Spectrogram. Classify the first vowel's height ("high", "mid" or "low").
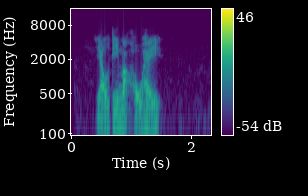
low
